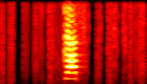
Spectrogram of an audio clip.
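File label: "gat1", Cantonese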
